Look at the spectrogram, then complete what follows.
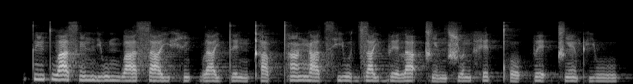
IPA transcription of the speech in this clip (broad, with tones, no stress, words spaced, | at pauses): t̪ĩ˦t̪wa˥˧sĩ˧ n̪ju˧mwa˧ sa˧j hĩ˨k̚la˨˩jt̪e˨˩ŋt̪ʰa˨p̚ t̪ʰã˦ŋa˧t͡sʰju˧ d͡za˦jbe˥˧la˦ʔ t͡ɕẽ˨˩nɕo˧nhe˦t̚ pʰo˨ʔpe˦ʔ t͡ɕẽ˥˧pʰju˧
